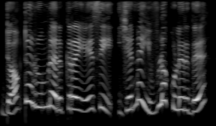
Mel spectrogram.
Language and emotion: Tamil, surprised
